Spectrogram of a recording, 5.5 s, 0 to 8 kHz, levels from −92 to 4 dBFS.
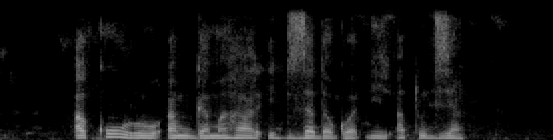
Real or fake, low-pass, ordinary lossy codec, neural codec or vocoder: fake; 7.2 kHz; AAC, 48 kbps; codec, 16 kHz, 2 kbps, FunCodec, trained on Chinese and English, 25 frames a second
